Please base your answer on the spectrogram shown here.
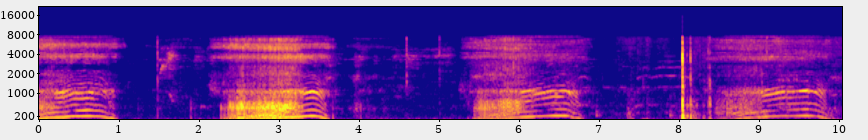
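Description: Loud, rattling snores rising and falling with each breath, roughly every three to four seconds; snoring during sleep.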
